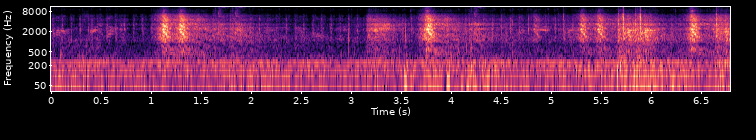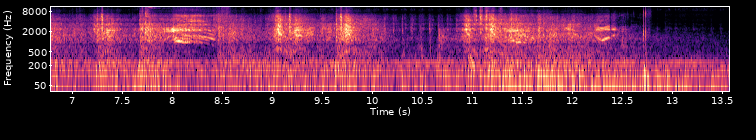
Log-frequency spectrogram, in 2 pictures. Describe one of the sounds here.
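Gunfire bursts out in rapid bursts.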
